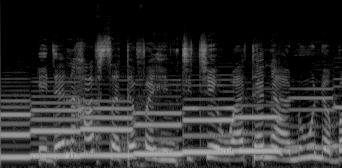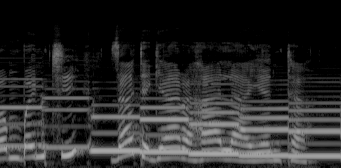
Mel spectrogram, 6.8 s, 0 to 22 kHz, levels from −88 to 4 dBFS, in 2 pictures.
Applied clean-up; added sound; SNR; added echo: none; Wind instrument, woodwind instrument; -4 dB; none.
